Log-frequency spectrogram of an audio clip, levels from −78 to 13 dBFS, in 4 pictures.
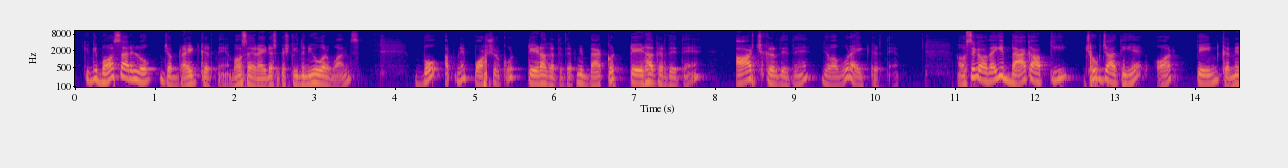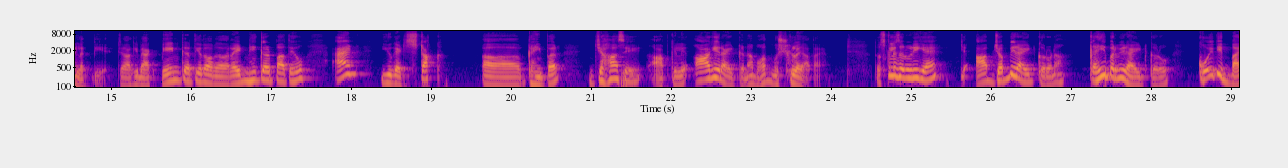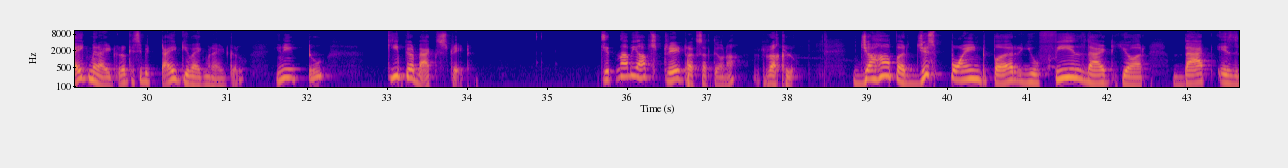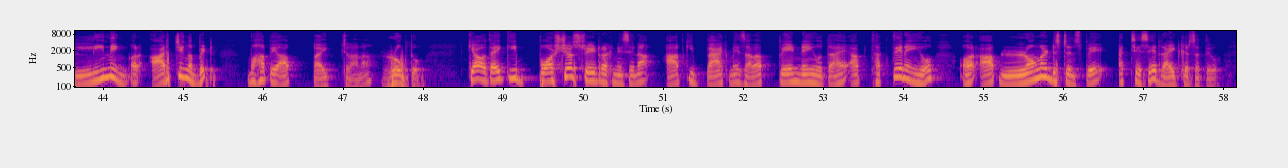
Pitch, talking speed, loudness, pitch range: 150 Hz, 195 wpm, -20 LUFS, 135-195 Hz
